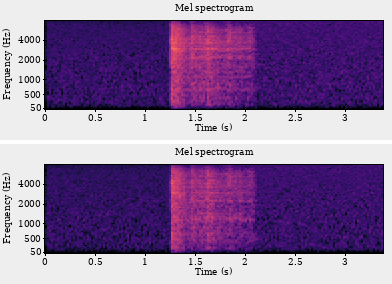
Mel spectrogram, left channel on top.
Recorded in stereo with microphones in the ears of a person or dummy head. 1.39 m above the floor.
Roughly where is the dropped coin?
Left.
